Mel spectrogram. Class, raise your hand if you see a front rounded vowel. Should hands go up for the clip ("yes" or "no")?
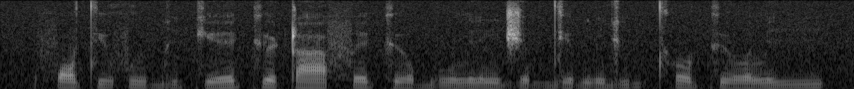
no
